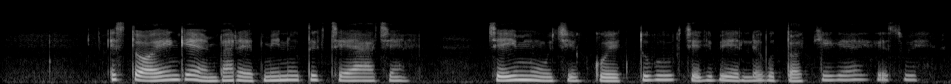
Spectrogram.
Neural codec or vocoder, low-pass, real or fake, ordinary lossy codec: codec, 16 kHz, 8 kbps, FunCodec, trained on Chinese and English, 25 frames a second; 7.2 kHz; fake; none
